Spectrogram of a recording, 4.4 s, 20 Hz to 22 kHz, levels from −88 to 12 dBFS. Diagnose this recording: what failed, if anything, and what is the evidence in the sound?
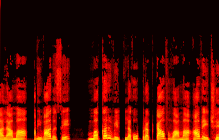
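Frames out of order at 0.70–1.05 s and again at 2.36–2.62 s, a network or transport fault. In each stretch the speech sounds garbled and fluttery. Two adjacent runs of coded frames reached the decoder in swapped order and were played that way. The first uses blocks of about 171 ms each, which fits runs of four frames. The second uses blocks of 128 ms, which fits runs of three. No time is lost.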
